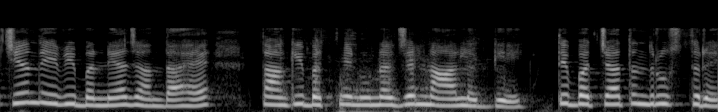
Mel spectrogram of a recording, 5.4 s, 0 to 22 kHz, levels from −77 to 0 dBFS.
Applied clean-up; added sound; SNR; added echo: neural separator model SepFormer DNS4.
